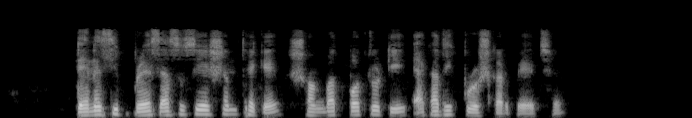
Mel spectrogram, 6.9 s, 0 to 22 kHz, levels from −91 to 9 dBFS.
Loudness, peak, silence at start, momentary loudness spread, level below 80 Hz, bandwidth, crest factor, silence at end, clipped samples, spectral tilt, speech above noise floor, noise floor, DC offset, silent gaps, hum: -24 LUFS; -4 dBFS; 0.75 s; 9 LU; -62 dBFS; 8.2 kHz; 20 dB; 1.3 s; under 0.1%; -6 dB/octave; over 66 dB; under -90 dBFS; under 0.1%; none; none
